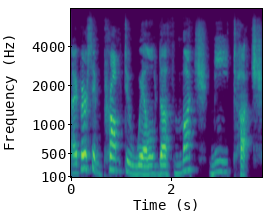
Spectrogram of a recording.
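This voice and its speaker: A put-on character voice is used here. The delivery is fairly slow. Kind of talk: iambic pentameter period comedy. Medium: stage play. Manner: proud, blunt.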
